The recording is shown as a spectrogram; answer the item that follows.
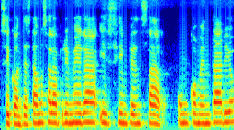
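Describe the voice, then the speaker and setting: A woman's fairly high, dark and mellow voice at a fairly slow pace over a quiet background. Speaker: trainer / workshop facilitator. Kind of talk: online training workshop.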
